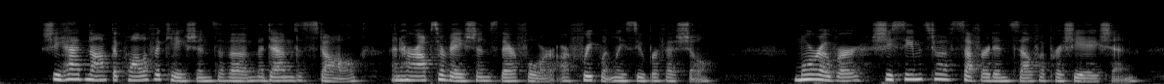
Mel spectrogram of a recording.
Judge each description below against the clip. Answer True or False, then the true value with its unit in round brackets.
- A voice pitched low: False (170 Hz)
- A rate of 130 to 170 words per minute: True (135 wpm)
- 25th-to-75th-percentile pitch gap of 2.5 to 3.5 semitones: False (3.9 semitones)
